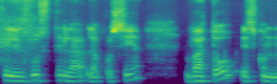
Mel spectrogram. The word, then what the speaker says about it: Watteau: Aquellos que les guste la poesía, Watteau es con W, se escribe Guateau, que se llama Embarque a Citerea.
